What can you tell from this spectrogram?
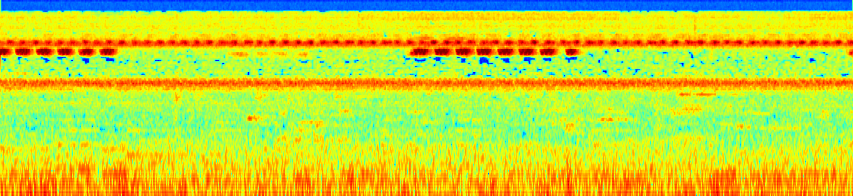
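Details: Crickets calling at night in a rural area: bursts of rapid high pulsed trills repeat in short series over steady continuous insect tones, with a soft low rumble underneath.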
